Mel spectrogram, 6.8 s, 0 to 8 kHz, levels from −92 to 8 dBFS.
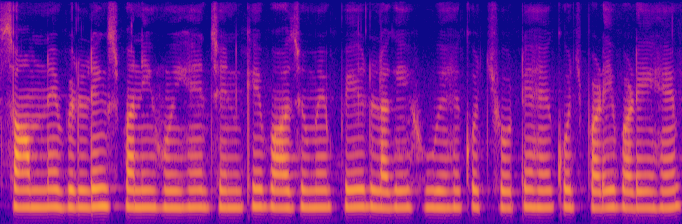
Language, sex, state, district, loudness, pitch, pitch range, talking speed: Hindi, female, Maharashtra, Chandrapur, -21 LUFS, 230 Hz, 225-235 Hz, 165 wpm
